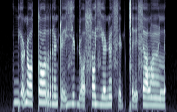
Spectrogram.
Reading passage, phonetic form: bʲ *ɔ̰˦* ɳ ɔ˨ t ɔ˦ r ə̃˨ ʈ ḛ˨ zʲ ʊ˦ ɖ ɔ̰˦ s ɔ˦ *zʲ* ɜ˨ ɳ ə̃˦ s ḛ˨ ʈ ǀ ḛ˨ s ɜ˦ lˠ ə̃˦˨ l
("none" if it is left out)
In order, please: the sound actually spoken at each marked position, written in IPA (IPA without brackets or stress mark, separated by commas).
ɔ̰˦, zʲ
